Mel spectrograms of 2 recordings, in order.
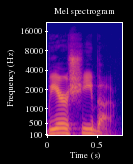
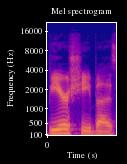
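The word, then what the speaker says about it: Beersheba: third section now we have the treaty at beer Sheba beer Sheba I guess is the yeah it's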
